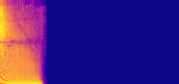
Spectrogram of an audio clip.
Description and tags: Distorted kick created with F.L. Studio. Blood Overdrive, Parametric EQ, Stereo enhancer, and EQUO effects were used.
bass, distortion, drum, hard, hardcore, kick, melody, progression, synth, techno, trance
